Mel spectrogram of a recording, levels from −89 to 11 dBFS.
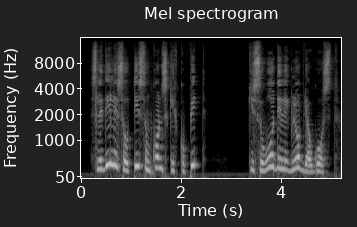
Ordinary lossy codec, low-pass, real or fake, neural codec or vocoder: AAC, 48 kbps; 14.4 kHz; real; none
